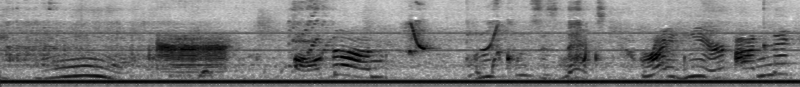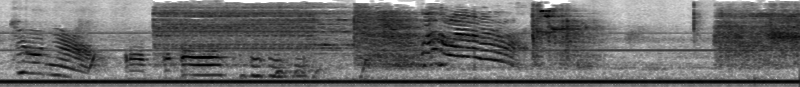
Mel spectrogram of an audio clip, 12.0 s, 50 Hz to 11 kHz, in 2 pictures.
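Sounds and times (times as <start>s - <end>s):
steady low hum: 0.0s - 12.0s
squeaky cartoon voices: 1.2s - 3.9s, 7.2s - 10.2s.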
